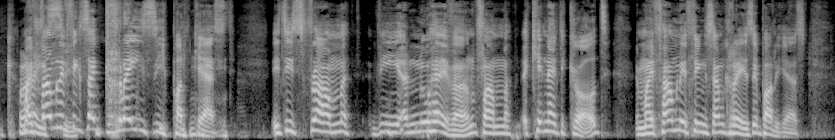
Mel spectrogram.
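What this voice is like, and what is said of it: Put-on Russian accent. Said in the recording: “Why are we doing a Russian accent?”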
